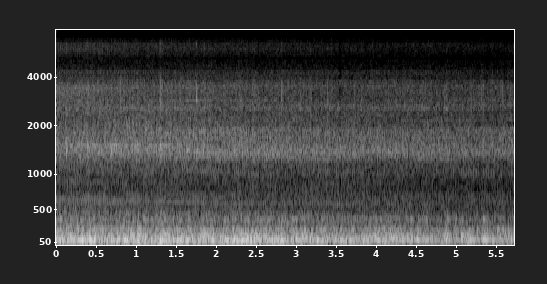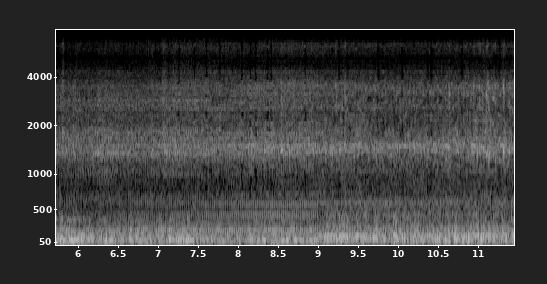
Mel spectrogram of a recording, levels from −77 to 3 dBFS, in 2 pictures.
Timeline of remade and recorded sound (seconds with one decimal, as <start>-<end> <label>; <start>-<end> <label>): 0.0-9.0 recorded; 9.0-11.5 remade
